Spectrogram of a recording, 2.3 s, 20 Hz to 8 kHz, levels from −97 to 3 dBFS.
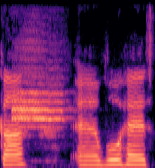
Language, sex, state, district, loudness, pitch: Hindi, female, Uttar Pradesh, Deoria, -16 LUFS, 230 Hz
